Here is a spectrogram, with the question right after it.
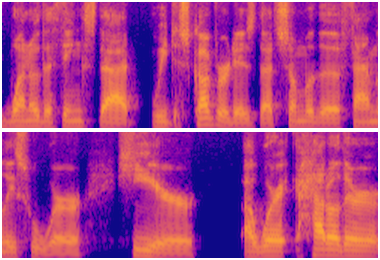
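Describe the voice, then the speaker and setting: A man's medium-pitched voice with a Spanish accent, dark and mellow in tone, at a moderate pace with fairly even intonation, dry and close with no echo, over a quiet background. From Mexico. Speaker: pastor. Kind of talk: interview conversation. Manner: halting, frequent fillers and restarts.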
